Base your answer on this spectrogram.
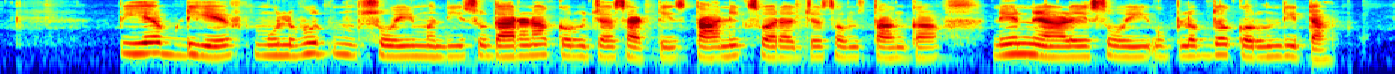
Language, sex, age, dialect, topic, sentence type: Marathi, female, 25-30, Southern Konkan, banking, statement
